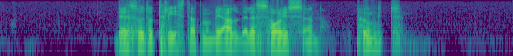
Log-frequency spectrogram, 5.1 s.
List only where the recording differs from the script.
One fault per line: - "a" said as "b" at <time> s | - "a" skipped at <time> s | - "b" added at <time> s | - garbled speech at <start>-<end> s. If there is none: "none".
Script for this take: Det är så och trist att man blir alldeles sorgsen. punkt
none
